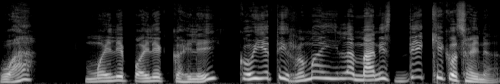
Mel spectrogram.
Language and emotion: Nepali, surprised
